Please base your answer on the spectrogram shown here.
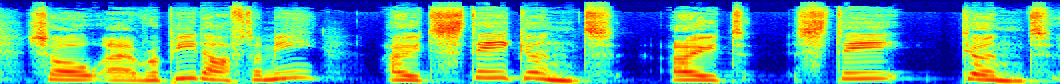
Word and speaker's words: Uitstekend: Uitstekend. Uitstekend. So that's 3 syllables.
